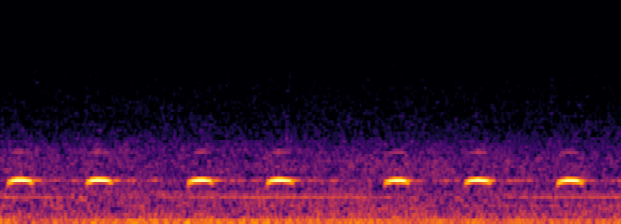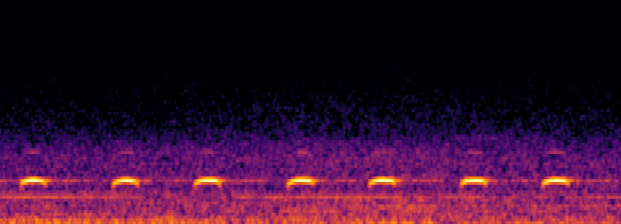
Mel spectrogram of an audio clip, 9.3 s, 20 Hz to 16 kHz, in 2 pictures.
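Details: Northern boobook at Ichijoji, Sakyo Ward, Kyoto, Japan, 22 May 2023, taken on a TASCAM DR-100MKIII; about fourteen mellow, even hoots delivered in steady pairs, roughly one note every two-thirds of a second, over faint hum.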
